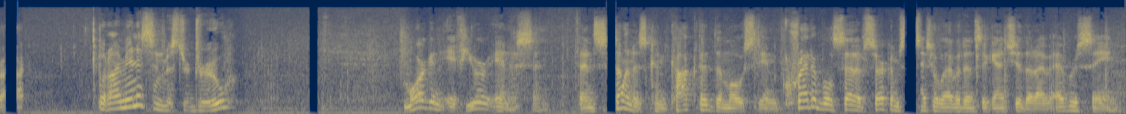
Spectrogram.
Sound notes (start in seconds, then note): none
